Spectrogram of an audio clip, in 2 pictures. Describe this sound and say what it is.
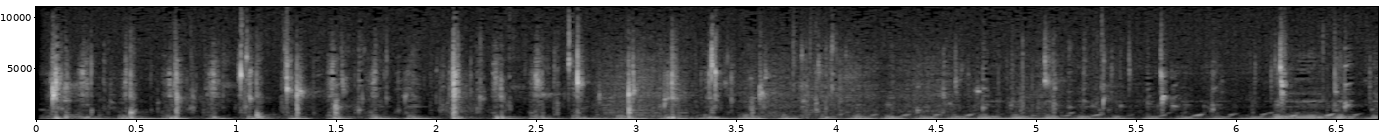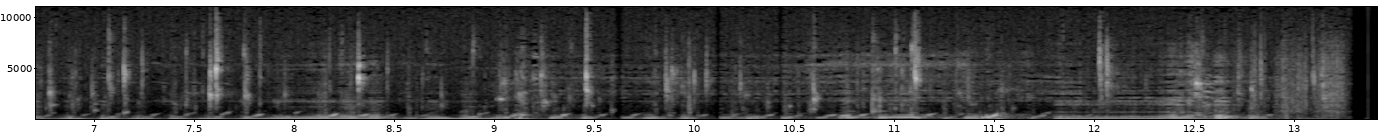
Wet BigAbstractBubbles
This is part of the Wet Sticky Bubbly sound pack. The sounds all have a noticeable wet component, from clear and bubbly to dark and sticky. Listen, download and slice it to isolate the proper sound snippet for your project.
